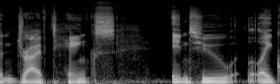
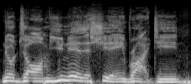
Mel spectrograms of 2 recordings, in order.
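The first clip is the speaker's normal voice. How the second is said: put-on, pitched-up Californian Valley Boy dude accent; 7 semitones higher, 4 dB louder than usual. Imitating an actor's odd accent from a street racing movie: Paul Walker impression, Valley Boy accent. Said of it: "he just has this weird accent".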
